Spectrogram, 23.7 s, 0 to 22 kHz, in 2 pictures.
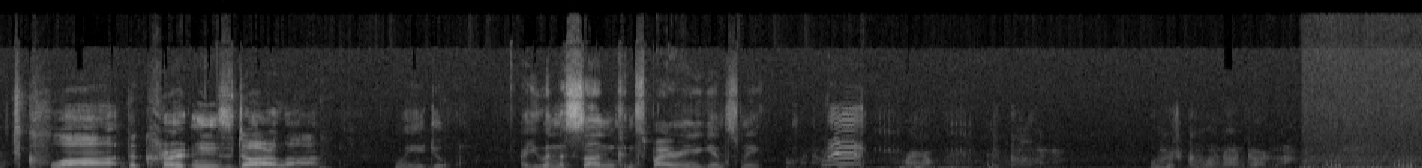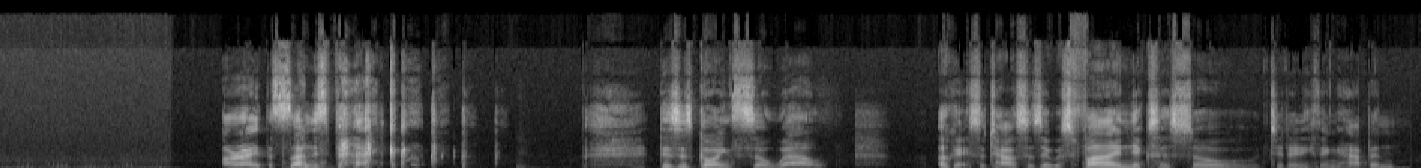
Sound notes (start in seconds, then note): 6.8 wreowr!; 10.8 purring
